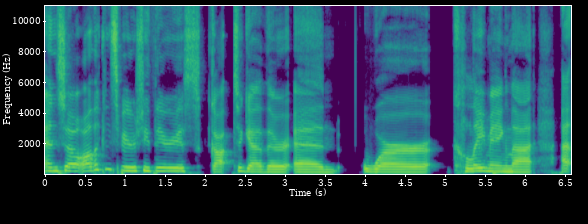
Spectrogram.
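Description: A woman's ordinary speaking voice at medium pitch, fairly slow pace and ordinary pitch variation, on a very clean recording with a silent background. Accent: American. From US Midwest. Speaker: podcast co-host. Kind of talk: casual chat.

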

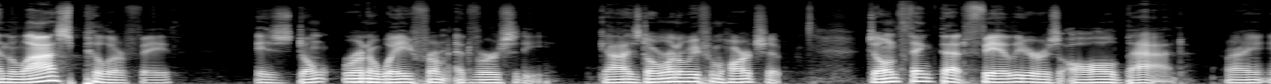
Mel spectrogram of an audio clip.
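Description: In a very clean recording with a silent background, a man with an American accent speaks at a moderate pace in a fairly low pitch, his tone animated and the sound dry and close with no echo. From New York. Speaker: podcast host, confidence coach. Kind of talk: casual chat.

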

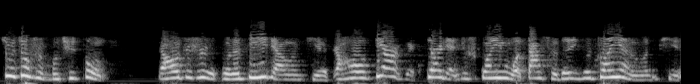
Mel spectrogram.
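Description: A woman talks at a fairly quick pace with lively intonation. Her pitch is high. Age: 20s. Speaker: caller, recent graduate about to start grad school. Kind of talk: phone-in advice call. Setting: phone call.

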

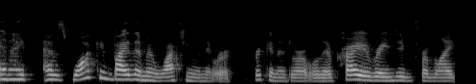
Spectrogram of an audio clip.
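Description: A woman talks at a fairly quick pace with a fairly low pitch and ordinary pitch variation. The background is quiet. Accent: American. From Southern California (San Diego). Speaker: podcast co-host, life coach. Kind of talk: casual chat. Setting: remote recording, different cities. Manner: animated.

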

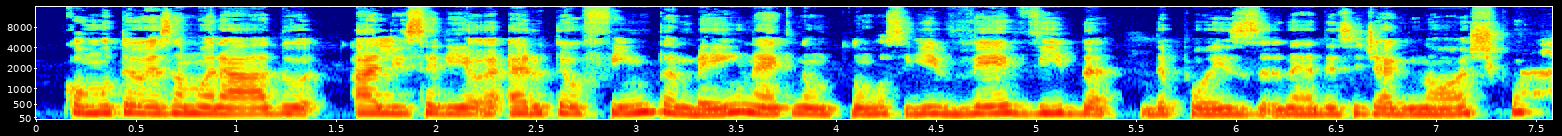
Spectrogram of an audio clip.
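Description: A woman speaks with a dark, mellow tone at a fairly slow pace. Her intonation is monotone and flat. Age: 30s. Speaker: podcast host. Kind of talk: interview conversation.

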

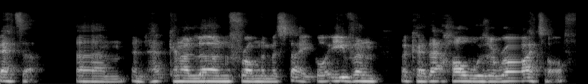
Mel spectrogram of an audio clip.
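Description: A man with a fairly high voice speaks at a fairly slow pace, somewhat breathy and in a flat monotone. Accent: English. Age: 40s. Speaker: teacher and performance coach. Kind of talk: casual interview.

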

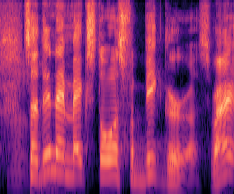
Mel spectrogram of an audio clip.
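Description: A man speaks with high pitch for a man. His tone is animated and his intonation lively. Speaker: podcast co-host. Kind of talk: heated debate. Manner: animated, combative, loud.

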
